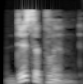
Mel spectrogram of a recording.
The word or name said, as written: disciplined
